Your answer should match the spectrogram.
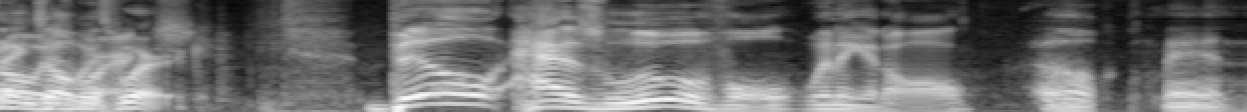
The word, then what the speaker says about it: Louisville: he say louisville does he say it right louisville that's good yeah i know it's good he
